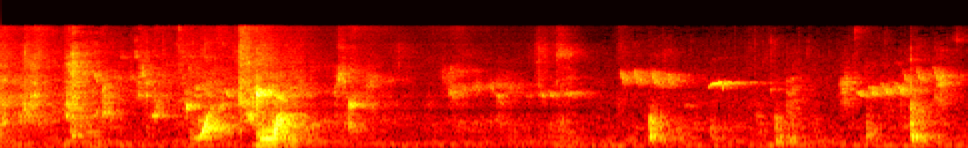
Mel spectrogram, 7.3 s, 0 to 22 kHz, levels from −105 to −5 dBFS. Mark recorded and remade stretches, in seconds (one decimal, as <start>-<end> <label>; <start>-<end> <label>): 0.0-0.4 remade; 0.4-1.8 recorded; 1.8-4.5 remade; 4.5-7.3 recorded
